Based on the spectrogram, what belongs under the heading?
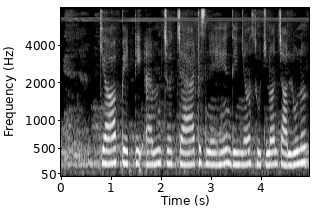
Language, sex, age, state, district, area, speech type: Dogri, female, 18-30, Jammu and Kashmir, Udhampur, rural, read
